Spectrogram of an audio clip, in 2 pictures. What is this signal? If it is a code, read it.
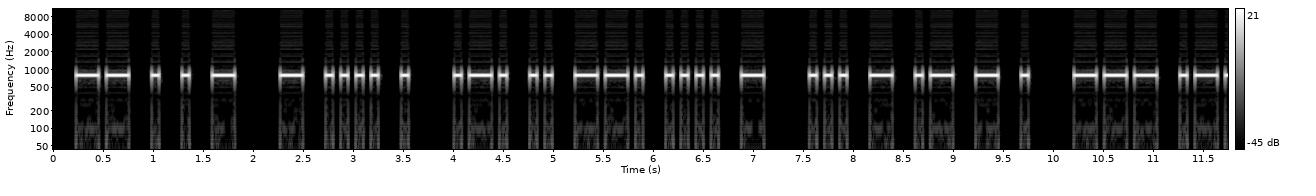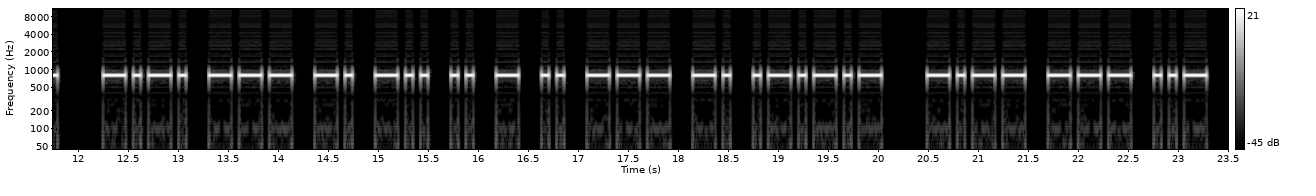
Morse code, heard as a keyed tone, about 16 wpm, 800 Hz. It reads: MEET THE RIGHT STATE OR CONDITION. YOU
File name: CW Code Groups @15WPM / Technical Subjects / OR Gate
